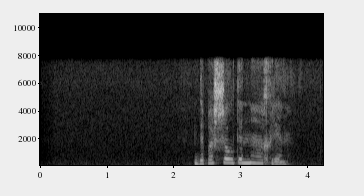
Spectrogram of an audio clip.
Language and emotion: Russian, angry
